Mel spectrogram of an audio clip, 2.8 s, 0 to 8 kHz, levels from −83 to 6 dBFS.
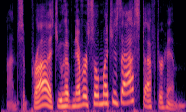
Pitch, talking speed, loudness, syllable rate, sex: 185 Hz, 235 wpm, -16 LUFS, 6.1 syllables/s, male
